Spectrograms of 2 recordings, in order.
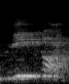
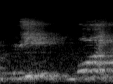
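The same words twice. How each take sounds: First: মৃন্ময় said with a doubled, held n sound; the wrong doubled way, loud; doubled pronunciation. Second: মৃন্ময় said as mrinmoy, the m sound kept; teacher gives the right form after the wrong one; correct pronunciation. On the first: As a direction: say মৃন্ময় as minnoy, n held long. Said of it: "সেটাকে যদি দ্বিত্ব উচ্চারণ করি". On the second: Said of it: "সেক্ষেত্রে হবে". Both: Shown as a demonstration.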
